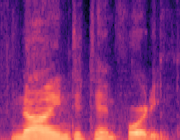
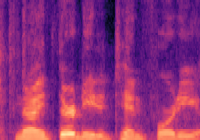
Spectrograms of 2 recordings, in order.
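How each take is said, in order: First: NINE lifted and leaned on; stress on NINE. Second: THIRTY lifted above the rest; stress on THIRTY. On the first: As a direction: make "nine" stand out, then fall away. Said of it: "what I keep trying to say is". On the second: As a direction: lean on "thirty", then level out. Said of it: "instead of". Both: Real, not acted.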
